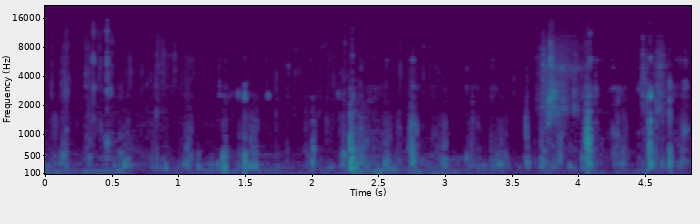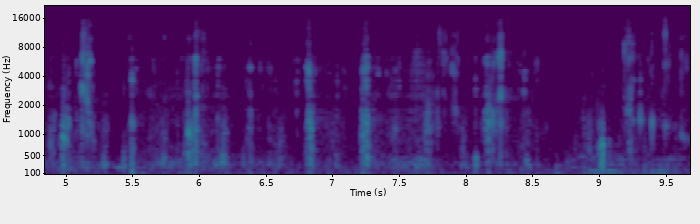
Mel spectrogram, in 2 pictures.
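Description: Close-miked eating: biting and chewing crusty bread, with irregular crisp crunches and wet mouth clicks.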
